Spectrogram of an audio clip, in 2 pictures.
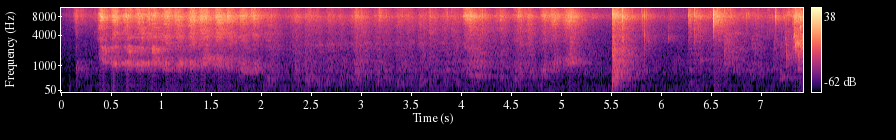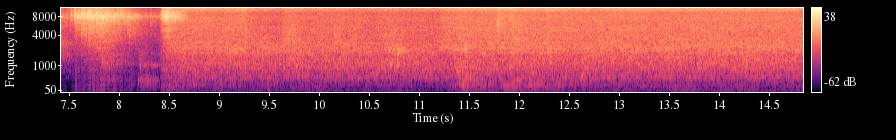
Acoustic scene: restroom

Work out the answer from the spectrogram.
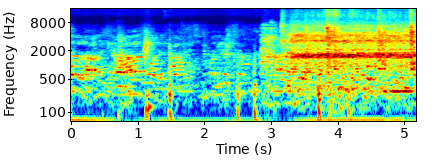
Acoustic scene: crowded indoor space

